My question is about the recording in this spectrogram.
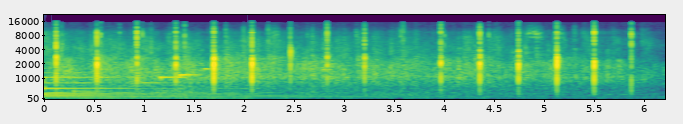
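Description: A worship band's last sustained keyboard chord rings out and fades away over the first two seconds while the congregation applauds. Through it one close, sharp clap repeats steadily, about two and a half a second, as the applause slowly thins out.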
